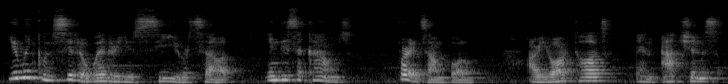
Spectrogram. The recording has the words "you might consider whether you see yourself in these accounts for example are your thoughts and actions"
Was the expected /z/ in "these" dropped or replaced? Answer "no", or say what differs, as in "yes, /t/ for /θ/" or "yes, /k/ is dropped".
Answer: yes, /s/ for /z/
